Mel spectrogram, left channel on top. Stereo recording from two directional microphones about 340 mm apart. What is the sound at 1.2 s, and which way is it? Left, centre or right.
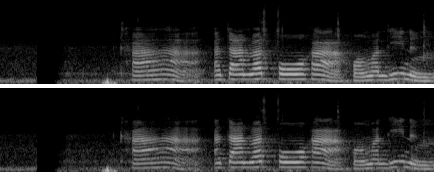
Speech, centre.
